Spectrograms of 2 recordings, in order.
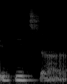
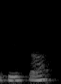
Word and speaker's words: Ibiza: how you say it I know people around me always say a pizza but I think I heard someone say you're supposed to say Ibiza it's a really dark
